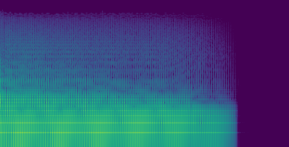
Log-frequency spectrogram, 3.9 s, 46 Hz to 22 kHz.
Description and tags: Acid Bass: 110 BPM C2 note, not your typical saw/square basslines. High sweeping filters in parallel Sampled in Ableton using massive, compression using PSP Compressor2 and PSP Warmer. Random presets, and very little other effects used, mostly so this sample can be re-sampled. 110 BPM so it can be pitched up which is usually better then having to pitch samples down.
110, 808, 909, acid, bass, beat, bounce, bpm, club, dance, dub-step, effect, electro, electronic, glitch, glitch-hop, hardcore, house, noise, porn-core, processed, rave, resonance, sound, sub, synth, synthesizer, techno, trance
